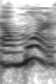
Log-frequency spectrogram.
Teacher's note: A é uma sílaba e mor é outra sílaba. A última sílaba é a sílaba mais forte. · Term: oxítona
